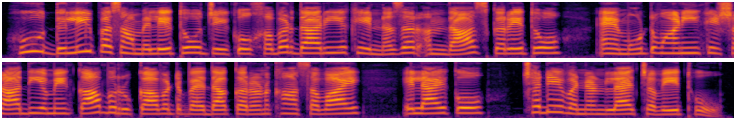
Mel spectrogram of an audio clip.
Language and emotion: Sindhi, neutral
